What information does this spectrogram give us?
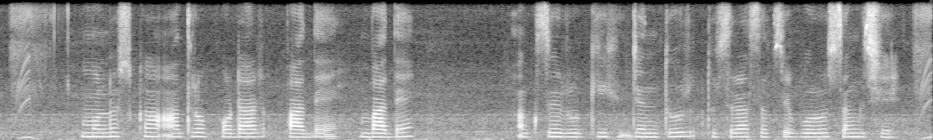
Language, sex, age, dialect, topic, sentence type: Magahi, female, 25-30, Northeastern/Surjapuri, agriculture, statement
